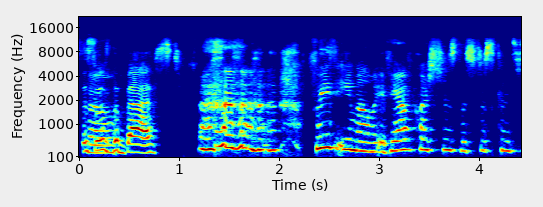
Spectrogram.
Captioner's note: laughs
